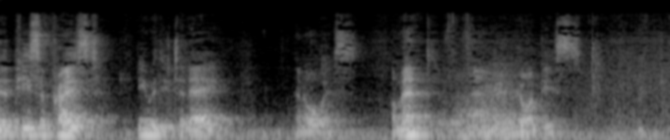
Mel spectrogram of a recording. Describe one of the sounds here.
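A man speaks calmly and solemnly into a microphone.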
